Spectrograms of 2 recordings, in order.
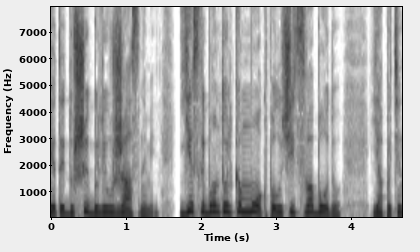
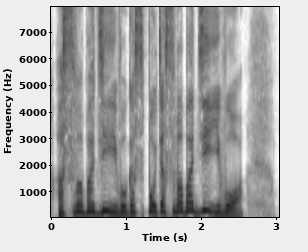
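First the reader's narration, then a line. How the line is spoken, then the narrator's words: Exclamation. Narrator (Russian): Я воскликнула Иисусу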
